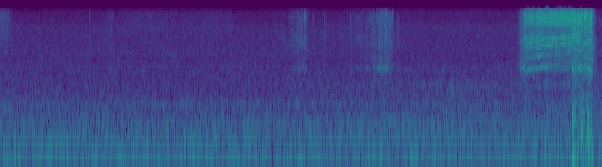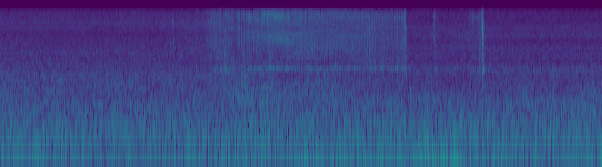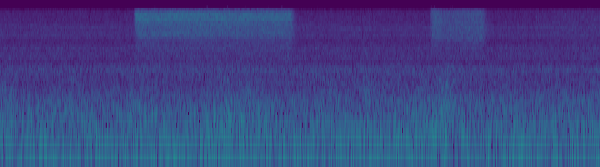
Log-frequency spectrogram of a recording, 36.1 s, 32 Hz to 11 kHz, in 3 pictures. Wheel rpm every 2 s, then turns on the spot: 0, 0, 0, 0, 0, 80, 20, 0, 10, 20, 0, 0, 0, 0, 0, 0, 0, 0.
16-20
